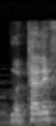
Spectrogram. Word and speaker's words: Muttalif: It is at, tell me how to pronounce your last name. Muttalif, M-U-T-T-A.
